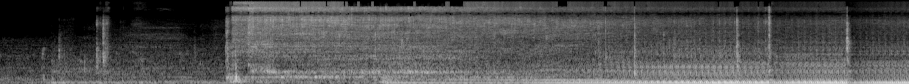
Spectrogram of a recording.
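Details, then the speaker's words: RV water pump under bottom bunk beside water heater, getting louder over the last month; loud hum throbbing about four times a second, vibration felt through the whole RV; worn pump replaced with a low-noise unit. "So I don't know if you can hear it, but it vibrates everything. It's got like a pulse to it."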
